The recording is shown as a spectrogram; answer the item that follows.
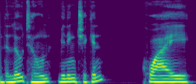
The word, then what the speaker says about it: ควาย: For example, Gai in the low tone meaning chicken, Kwai in the middle tone meaning buffalo, Chang in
